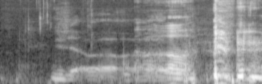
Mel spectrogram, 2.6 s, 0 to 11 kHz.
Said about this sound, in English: we've been coughing for like the past 15 minutes.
